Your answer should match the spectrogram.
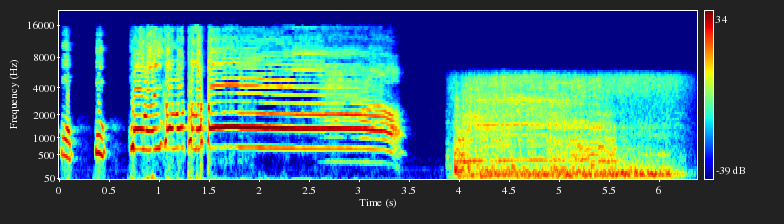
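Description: Cartoon sound effects: two quick falling swishes, then a long, loud, high held scream that wavers at first and drops away at its end. A rough, growling tiger roar follows in the second half.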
